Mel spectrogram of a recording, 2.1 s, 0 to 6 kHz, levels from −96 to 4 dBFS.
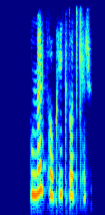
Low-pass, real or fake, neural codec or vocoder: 5.4 kHz; fake; codec, 24 kHz, 0.9 kbps, WavTokenizer, small release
